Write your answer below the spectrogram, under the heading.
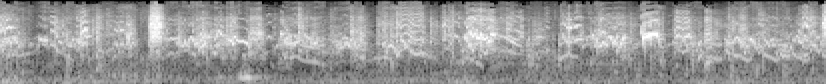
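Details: Australian budgies in a colony aviary give rapid, scratchy chirps and squawks, many voices layered into a restless high chatter with short louder bursts.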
